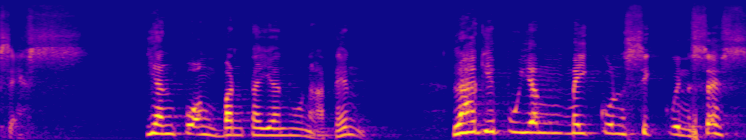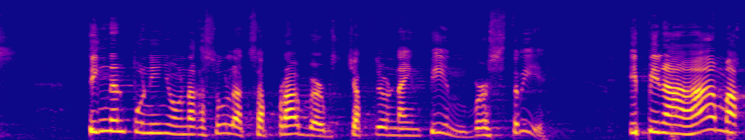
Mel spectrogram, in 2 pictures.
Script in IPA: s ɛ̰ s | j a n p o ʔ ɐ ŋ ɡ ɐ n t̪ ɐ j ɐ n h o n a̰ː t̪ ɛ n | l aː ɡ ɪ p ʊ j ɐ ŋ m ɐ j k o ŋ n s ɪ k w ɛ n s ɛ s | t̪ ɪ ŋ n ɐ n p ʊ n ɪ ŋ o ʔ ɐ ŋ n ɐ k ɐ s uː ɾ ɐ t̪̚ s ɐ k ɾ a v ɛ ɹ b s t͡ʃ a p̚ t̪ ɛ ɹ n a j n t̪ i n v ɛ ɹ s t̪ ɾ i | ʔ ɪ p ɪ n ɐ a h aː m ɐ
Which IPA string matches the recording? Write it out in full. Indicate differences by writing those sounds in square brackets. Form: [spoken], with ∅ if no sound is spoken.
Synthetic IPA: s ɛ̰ s | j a n p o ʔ ɐ ŋ [b] ɐ n t̪ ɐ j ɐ n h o n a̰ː t̪ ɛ n | l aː ɡ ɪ p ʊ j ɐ ŋ m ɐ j k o [∅] n s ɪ k w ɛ n s ɛ s | t̪ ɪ ŋ n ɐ n p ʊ n ɪ [ɲ] o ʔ ɐ ŋ n ɐ k ɐ s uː [l] ɐ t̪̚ s ɐ [p] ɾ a v ɛ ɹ b s t͡ʃ a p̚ t̪ ɛ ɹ n a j n t̪ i n v ɛ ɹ s t̪ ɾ i | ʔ ɪ p ɪ n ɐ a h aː m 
